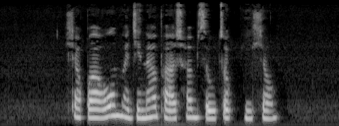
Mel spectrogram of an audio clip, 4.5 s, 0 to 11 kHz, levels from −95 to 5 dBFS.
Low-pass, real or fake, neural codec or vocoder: 9.9 kHz; real; none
